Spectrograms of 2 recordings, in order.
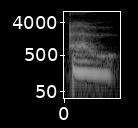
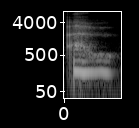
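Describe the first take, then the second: No difference in how they are said.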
